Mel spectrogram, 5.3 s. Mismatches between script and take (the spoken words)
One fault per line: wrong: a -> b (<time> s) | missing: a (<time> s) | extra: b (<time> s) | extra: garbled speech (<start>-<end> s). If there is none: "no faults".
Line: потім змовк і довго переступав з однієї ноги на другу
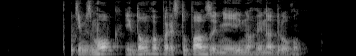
no faults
